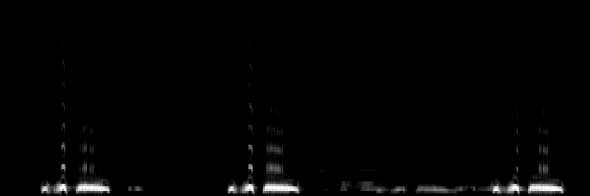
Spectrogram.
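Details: Cooing spotted dove used as a trapping lure, 'thúc' style: three loud phrases, each two quick clipped notes then a long mellow coo, with softer wavering murmurs between the second and third.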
